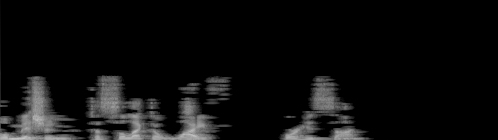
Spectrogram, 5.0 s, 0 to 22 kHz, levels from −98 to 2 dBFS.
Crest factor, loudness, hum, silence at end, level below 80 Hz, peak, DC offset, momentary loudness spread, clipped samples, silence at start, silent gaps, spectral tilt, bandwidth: 22 dB; -32 LUFS; none; 1.35 s; under -90 dBFS; -12 dBFS; under 0.1%; 13 LU; under 0.1%; 0 s; 2.36-2.78 s; -3.5 dB/octave; 10.5 kHz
